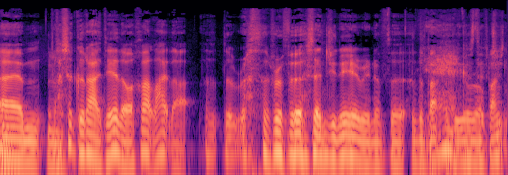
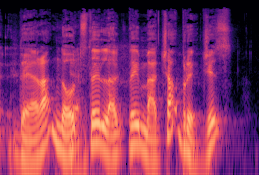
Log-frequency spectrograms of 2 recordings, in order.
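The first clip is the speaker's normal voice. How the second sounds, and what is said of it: Attempted Dutch accent, sounds Welsh. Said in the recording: “is that their accent? ... I think that was Welsh, wasn't it? ... the Dutch isn't one of the easiest accents to do”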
